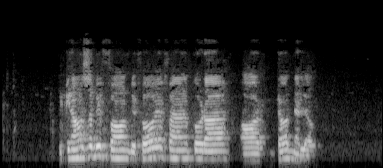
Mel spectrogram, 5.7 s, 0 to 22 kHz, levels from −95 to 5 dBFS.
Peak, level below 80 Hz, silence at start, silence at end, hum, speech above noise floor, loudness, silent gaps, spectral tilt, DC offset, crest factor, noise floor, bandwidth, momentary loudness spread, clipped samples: -2 dBFS; -70 dBFS; 0.9 s; 1 s; none; 51 dB; -18 LUFS; none; -6.5 dB/octave; under 0.1%; 16 dB; -68 dBFS; 9.4 kHz; 8 LU; under 0.1%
